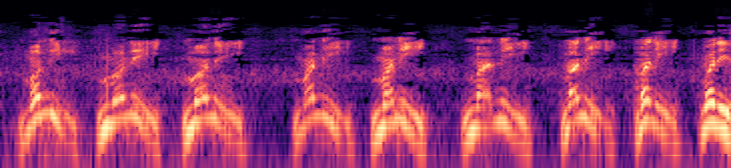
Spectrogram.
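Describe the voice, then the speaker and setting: A man's put-on character voice, high-pitched and fairly slow, over clear background noise. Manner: cartoonish.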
